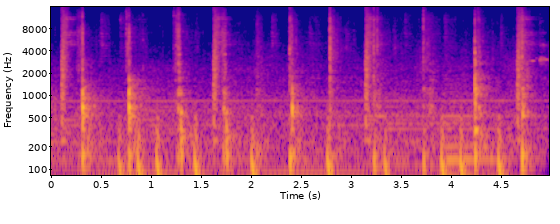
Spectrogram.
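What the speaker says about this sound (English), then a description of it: "Just break out a nice sharp knife, and you want to chop it up into bite-sized pieces." Sharp knife chopping Italian sandwich fillings into bite-sized pieces on a board, a steady run of crisp, close knocks about two to three per second, loud and alone with no talk.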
